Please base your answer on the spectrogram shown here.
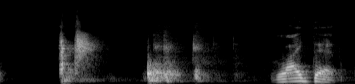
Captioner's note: balls clacking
